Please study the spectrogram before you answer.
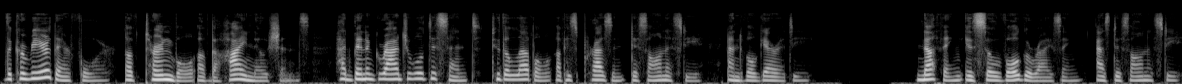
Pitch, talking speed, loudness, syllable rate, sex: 195 Hz, 145 wpm, -19 LUFS, 5.3 syllables/s, female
